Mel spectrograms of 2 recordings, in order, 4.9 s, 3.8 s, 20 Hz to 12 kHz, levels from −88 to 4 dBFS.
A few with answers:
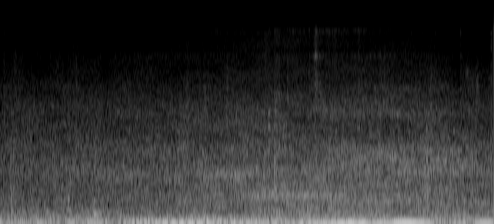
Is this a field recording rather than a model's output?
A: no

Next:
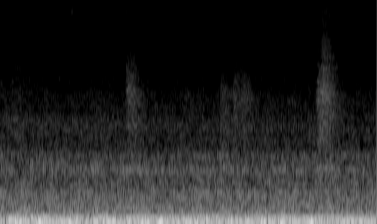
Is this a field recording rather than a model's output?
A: no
